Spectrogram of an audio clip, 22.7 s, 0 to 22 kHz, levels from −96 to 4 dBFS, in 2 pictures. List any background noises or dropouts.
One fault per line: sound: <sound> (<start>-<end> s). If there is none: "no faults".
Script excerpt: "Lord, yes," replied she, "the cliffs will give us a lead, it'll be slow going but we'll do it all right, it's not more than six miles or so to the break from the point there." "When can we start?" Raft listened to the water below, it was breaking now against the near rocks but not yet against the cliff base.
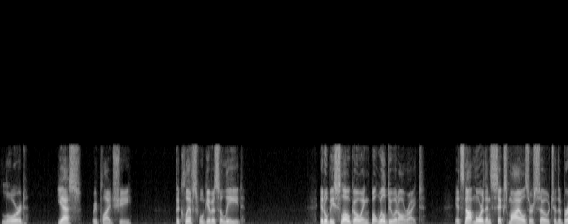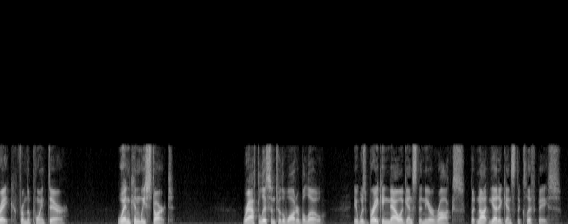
no faults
